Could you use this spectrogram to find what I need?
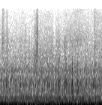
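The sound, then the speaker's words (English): Low, steady engine rumble of a truck with a trailer backing in at a gas station, fairly faint and unbroken. “I'm backing in here at the gas station. These gas stations, they don't make them big enough for trucks and trailers.”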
